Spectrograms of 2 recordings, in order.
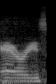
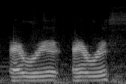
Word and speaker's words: Aerith: I am constantly impressed with how adorable they made Ares and I'm just gonna say Ares because that's how I grew up pronouncing their name. Aerith.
